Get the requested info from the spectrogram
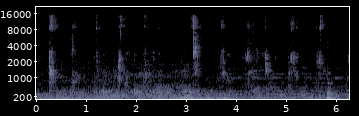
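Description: Faint close-up chewing: soft, wet mouth clicks of a person chewing beef rendang and rice, with a low hum for the first few seconds and a louder knock near the end.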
